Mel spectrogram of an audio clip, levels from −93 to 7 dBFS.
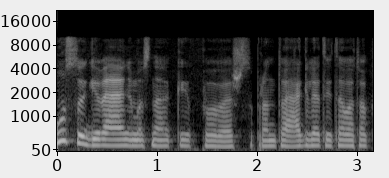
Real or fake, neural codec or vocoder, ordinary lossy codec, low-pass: fake; vocoder, 22.05 kHz, 80 mel bands, Vocos; Opus, 64 kbps; 9.9 kHz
